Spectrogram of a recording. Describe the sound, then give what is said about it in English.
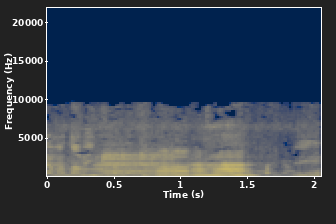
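A billy goat bleats near its young kid in one long, quavering call with a wobbling pitch that rises and falls, then fades into quieter sound. “Billy Goat trying to pick the little kid up. And then goes back in. You don't touch a Billy Goat's baby.”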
